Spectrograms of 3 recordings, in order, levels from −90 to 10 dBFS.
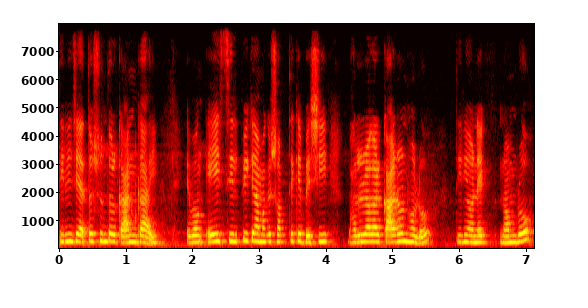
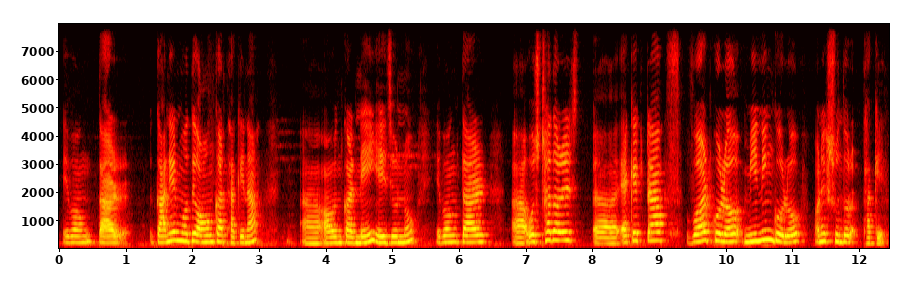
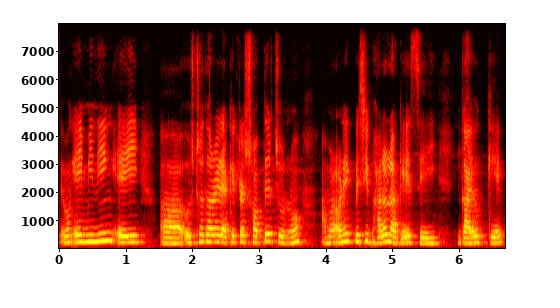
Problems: constant background noise, background conversations at intervals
